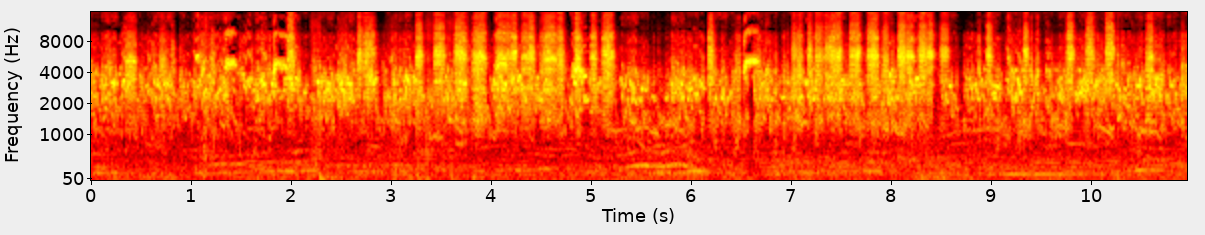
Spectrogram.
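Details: Budgies keep up a busy chorus of quick high chirps, warbles and harsh squawks, overlapping without a break, with some short whistled notes rising above the chatter.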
